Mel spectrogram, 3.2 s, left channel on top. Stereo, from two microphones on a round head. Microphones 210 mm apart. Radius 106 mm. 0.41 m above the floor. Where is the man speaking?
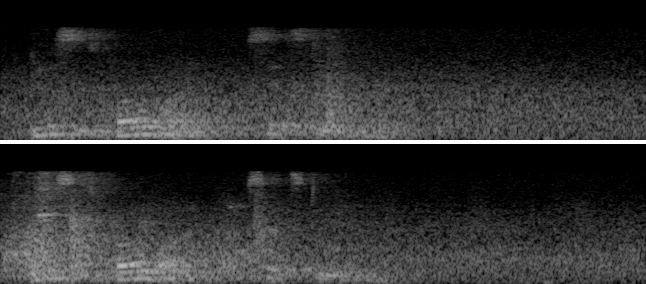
55° right (ahead or behind), 2.5 m.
